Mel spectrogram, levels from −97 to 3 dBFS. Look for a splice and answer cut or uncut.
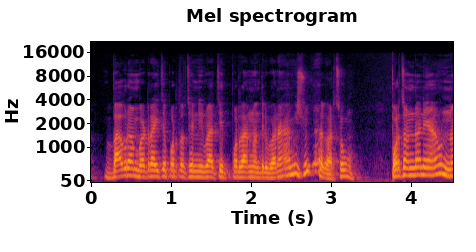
uncut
